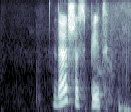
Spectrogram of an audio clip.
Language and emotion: Russian, neutral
